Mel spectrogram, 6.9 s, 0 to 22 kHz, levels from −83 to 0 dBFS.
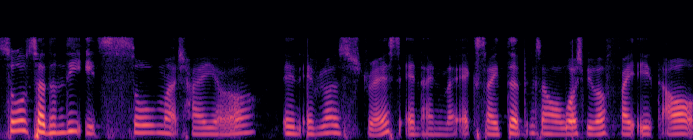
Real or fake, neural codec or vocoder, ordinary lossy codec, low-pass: fake; codec, 24 kHz, 0.9 kbps, WavTokenizer, medium speech release version 2; none; 7.2 kHz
